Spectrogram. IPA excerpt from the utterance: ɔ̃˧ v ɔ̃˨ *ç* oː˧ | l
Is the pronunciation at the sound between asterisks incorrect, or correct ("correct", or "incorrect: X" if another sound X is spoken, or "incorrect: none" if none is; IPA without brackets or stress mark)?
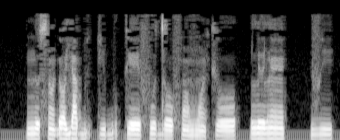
incorrect: t͡ʃ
